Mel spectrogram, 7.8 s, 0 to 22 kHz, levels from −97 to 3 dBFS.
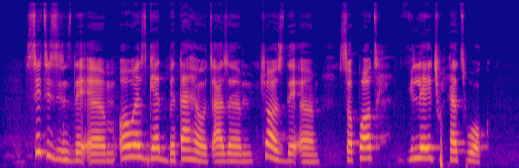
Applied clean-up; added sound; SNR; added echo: none; none; none; none.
